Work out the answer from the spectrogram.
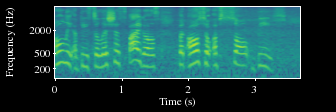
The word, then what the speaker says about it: beigel: I wasn't trying to say bagel, I was trying to say beigel. Beigel is the traditional Yiddish pronunciation for bagel, or bagel, I've heard some people say.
